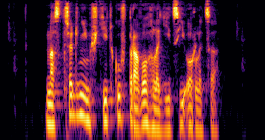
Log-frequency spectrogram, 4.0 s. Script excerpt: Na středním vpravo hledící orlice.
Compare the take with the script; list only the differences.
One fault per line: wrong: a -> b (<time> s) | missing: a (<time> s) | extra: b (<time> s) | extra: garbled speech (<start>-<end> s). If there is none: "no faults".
extra: štítku (1.4 s)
